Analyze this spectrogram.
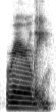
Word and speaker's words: rarely: the word rarely here I would break it down by starting with my air if I need to break it down even further just start with my and then add my a vowel air air then add my are rare rare and finally a nice little lightly rarely long and short rarely you can find some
